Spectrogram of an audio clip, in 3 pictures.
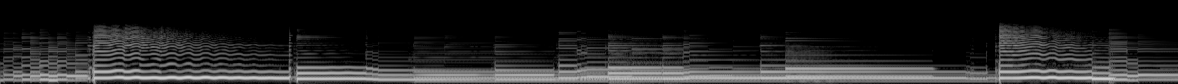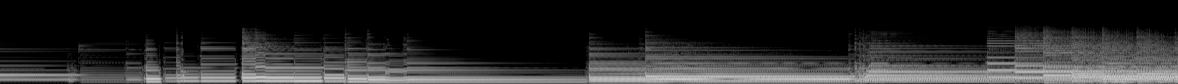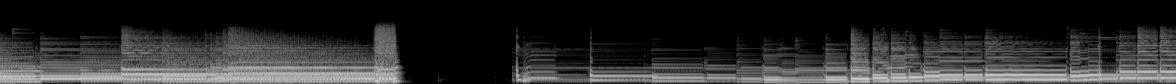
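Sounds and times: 
single coil guitar: 0.0s - 27.7s, 28.7s - 35.3s.

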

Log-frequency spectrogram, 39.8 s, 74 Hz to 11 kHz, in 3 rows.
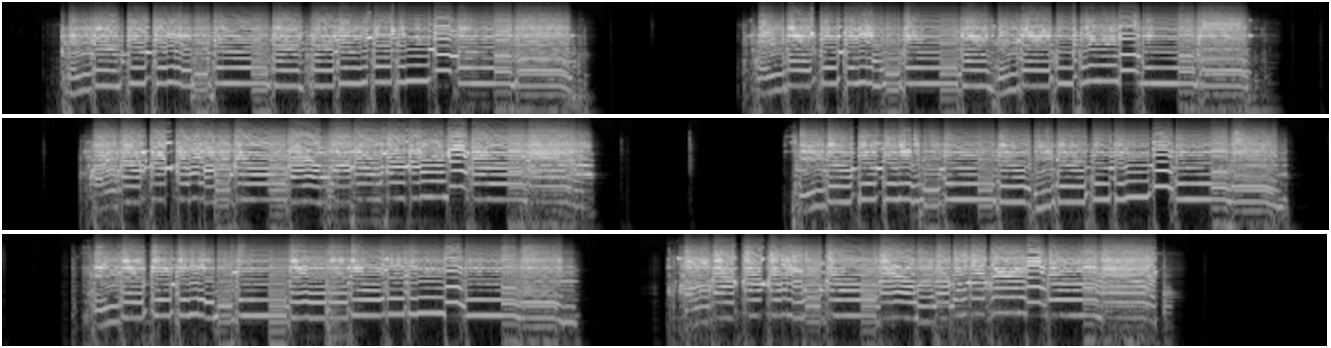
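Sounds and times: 
crunchy electric guitar lick in all positions: 0.6s - 5.8s, 7.4s - 12.7s, 14.1s - 19.2s, 21.2s - 26.1s, 27.2s - 32.3s, 33.2s - 38.3s.

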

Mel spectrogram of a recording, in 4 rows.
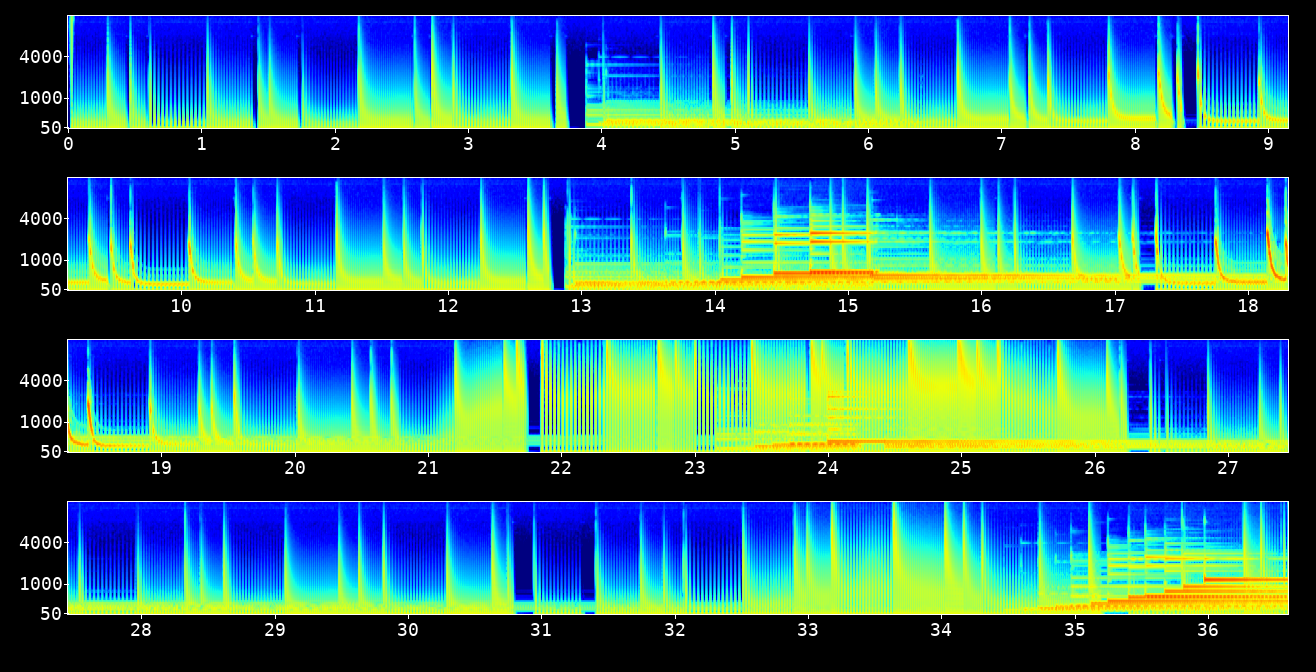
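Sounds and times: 
bass: 0.0s - 36.5s
Rhodes electric piano: 3.9s - 7.0s, 12.9s - 21.8s, 23.2s - 30.9s, 34.6s - 36.5s.

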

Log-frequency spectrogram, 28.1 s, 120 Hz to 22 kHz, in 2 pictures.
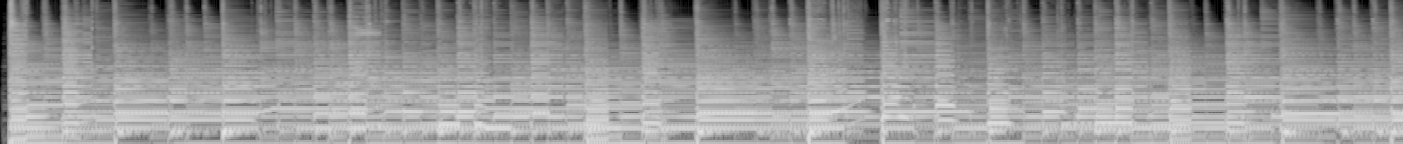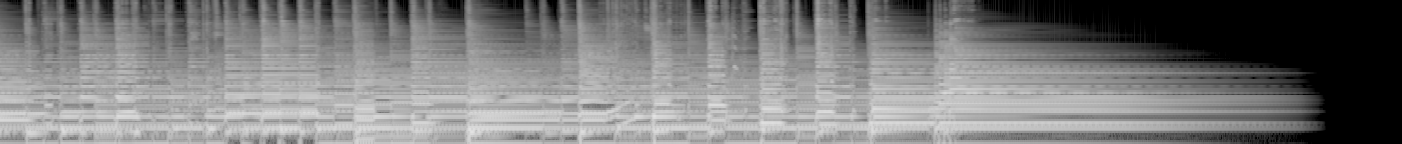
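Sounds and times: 
strumming: 0.0s - 26.6s.

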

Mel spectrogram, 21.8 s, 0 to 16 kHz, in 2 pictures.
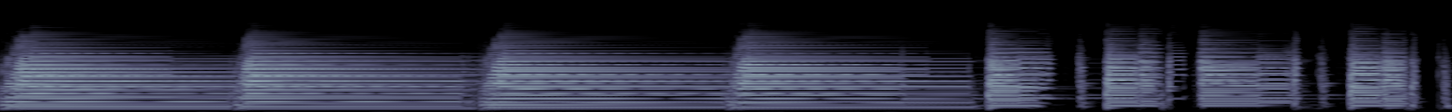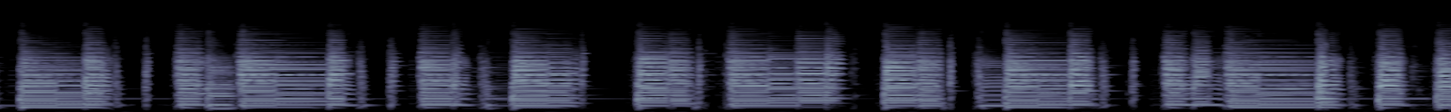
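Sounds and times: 
clean Ibanez RG631 electric guitar on bridge humbucker: 0.0s - 21.7s.

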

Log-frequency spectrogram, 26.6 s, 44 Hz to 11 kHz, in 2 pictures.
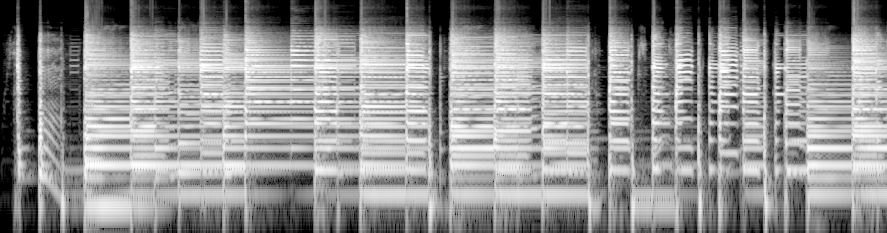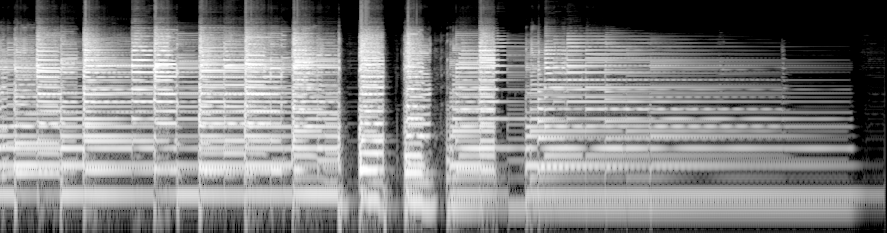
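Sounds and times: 
electric guitar clean tone on bridge pickup: 0.0s - 26.6s.

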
